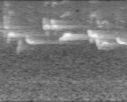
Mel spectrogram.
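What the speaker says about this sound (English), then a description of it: "Nice blackcap singing up there." A blackcap sings high in the trees of Hainault Forest, a run of bright warbling phrases at moderate distance over quiet woodland ambience, with no talking.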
